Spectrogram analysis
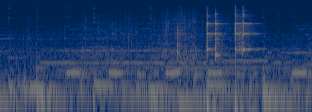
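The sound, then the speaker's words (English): Clinks and knocks as apple slices and margarine or vegetable oil go into a mixing bowl for a Passover apple kugel. A few sharp clinks cluster near the end over a steady low tonal background. “And the margarine or the whole vegetable oil, whichever you're using. And finally, the apple slices.”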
